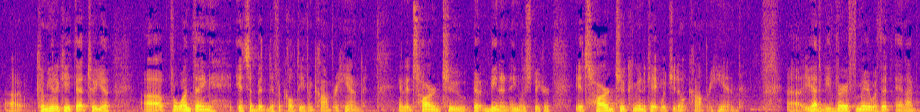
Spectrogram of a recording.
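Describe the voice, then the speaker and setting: A man leading a Bible class into a microphone, talking hesitantly with many restarts and fillers and clearing his throat often. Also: fairly low pitch, mellow. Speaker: Bible teacher. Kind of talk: informal Bible class talk. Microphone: microphone on a sound system.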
